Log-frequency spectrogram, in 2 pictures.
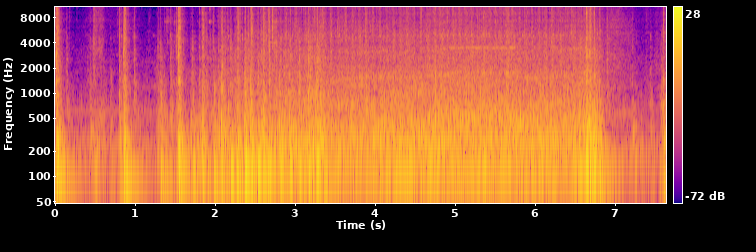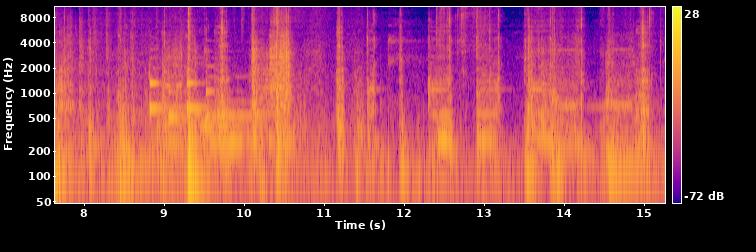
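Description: Embroidery machine stitching a bottle placement line in shadow on fabric: a steady, loud, rapid mechanical stitching whir for several seconds, then stopping, followed by softer clicks, clatters and short motor bursts.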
